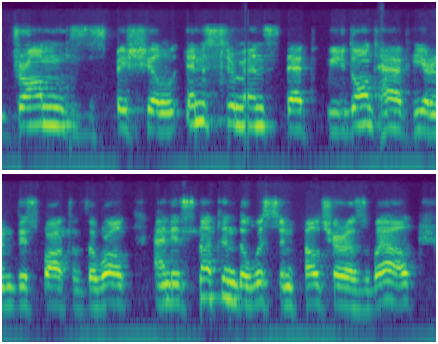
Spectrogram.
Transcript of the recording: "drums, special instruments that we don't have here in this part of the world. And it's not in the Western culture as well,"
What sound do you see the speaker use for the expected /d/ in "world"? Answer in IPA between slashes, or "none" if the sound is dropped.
/d/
